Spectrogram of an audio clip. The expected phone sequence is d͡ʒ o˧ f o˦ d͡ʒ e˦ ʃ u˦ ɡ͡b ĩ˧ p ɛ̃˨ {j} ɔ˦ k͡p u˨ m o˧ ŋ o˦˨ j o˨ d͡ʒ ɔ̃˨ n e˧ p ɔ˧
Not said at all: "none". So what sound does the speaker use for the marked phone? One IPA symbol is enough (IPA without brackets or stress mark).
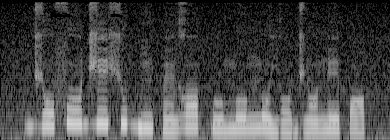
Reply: ɣ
